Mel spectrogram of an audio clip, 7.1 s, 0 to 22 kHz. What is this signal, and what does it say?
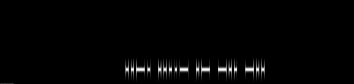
Morse code, heard as a keyed tone, about 21 wpm, 700 Hz. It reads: F4ADD
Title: DXCC-100 Call Signs - 5 Characters - Repeated 2x - 22wpm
